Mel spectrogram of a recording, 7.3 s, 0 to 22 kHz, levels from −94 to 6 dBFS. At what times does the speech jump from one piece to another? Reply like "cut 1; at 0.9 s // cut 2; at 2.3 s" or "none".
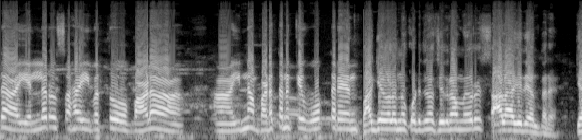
cut 1; at 4.5 s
